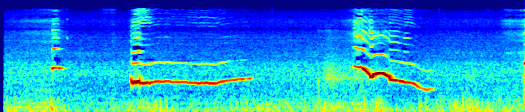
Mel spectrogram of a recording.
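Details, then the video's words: Talkative Pomapoo puppy, a Pomeranian and poodle mix, vocalising indoors: two long, high, whistled whines, the first wavering level, the second sliding downward, with faint short squeaks between. "Ano kaya sinasabi ng baby dog ko- ang daldal eh"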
